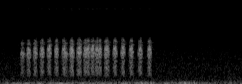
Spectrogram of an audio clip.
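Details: Eurasian magpie giving a loud, rasping rattle of roughly twelve quick pulses in just over a second, then falling silent against faint low background noise.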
